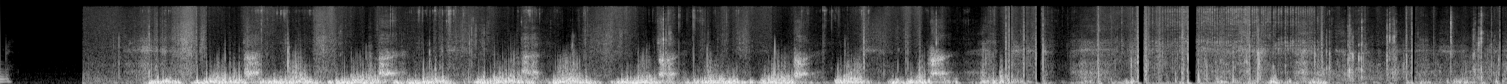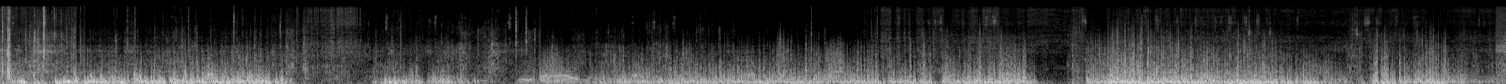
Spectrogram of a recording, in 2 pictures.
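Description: Mountain biker's hard, rhythmic breathing during an all-out sprint and fast descent, in a quick run of strong pulses over the first ten seconds. After that comes a steady rushing noise of riding at speed.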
